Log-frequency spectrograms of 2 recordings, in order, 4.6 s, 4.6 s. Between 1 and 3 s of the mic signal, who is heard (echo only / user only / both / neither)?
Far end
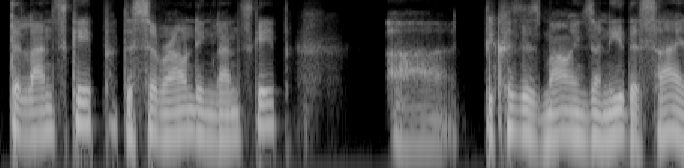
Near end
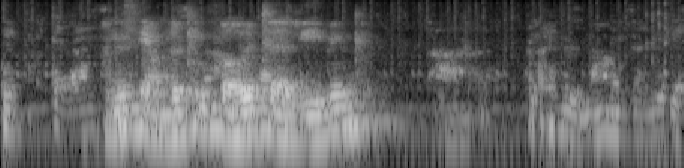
both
